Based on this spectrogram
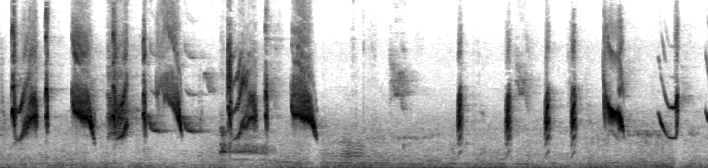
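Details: Long-tailed shrike with a rich repertoire of borrowed bird sounds: loud harsh chattering and buzzy whistles in the first three seconds, then spaced thin high chirps and slurred whistles.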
